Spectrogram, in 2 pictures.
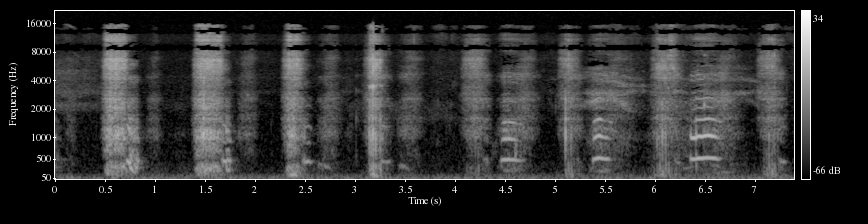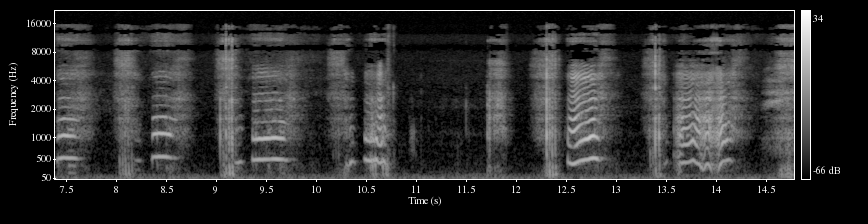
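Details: Child with epilepsy during his fifth tonic seizure of the day, comforted by caregivers: repeated gasping breaths with strained, whimpering tonal cries in rhythmic bursts.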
